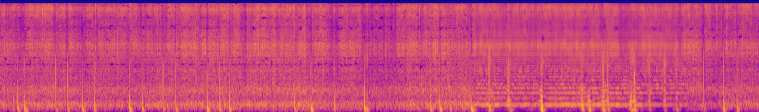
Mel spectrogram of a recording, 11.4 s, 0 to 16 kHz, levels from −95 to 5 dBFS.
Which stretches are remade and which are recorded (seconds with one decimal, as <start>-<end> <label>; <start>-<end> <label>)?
0.0-7.1 recorded; 7.1-10.3 remade; 10.3-11.4 recorded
